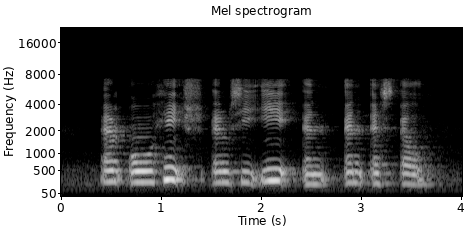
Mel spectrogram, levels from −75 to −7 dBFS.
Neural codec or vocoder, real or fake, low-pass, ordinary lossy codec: none; real; 7.2 kHz; none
